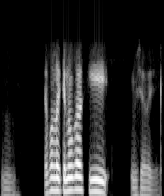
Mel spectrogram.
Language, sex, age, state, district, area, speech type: Assamese, male, 45-60, Assam, Tinsukia, rural, conversation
